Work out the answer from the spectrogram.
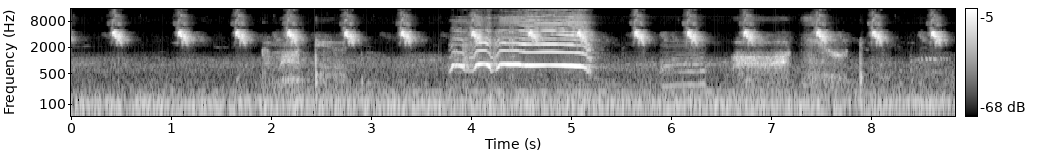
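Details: {'caption': 'Young Turken chicken learning to crow at about 5 am: one strained, squeaky crow lasting just over a second with a wavering top, then softer squawks, over a steady series of high chirps repeating about twice a second.'}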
